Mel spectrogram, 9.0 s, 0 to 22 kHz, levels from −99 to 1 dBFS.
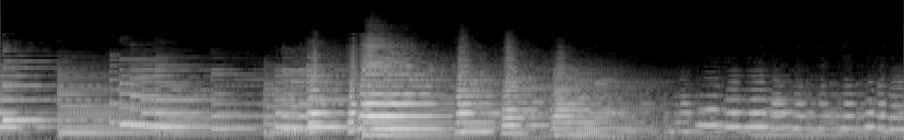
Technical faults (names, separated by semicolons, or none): none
